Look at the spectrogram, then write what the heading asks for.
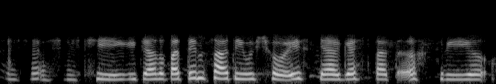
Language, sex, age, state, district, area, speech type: Kashmiri, female, 18-30, Jammu and Kashmir, Bandipora, rural, conversation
